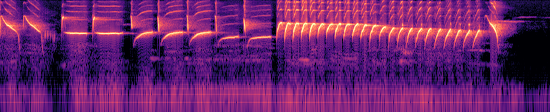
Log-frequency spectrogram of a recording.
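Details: Canary stimulating song: assorted falling whistles and short steady tones, then a long rapid trill of roughly twenty pulses that slowly drops in pitch before a final sharp note.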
